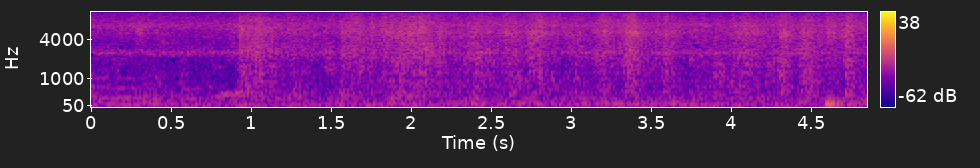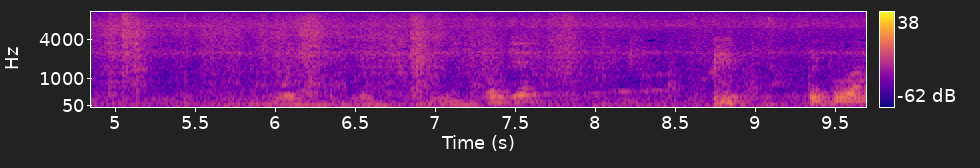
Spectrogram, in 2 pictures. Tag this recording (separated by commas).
Speech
